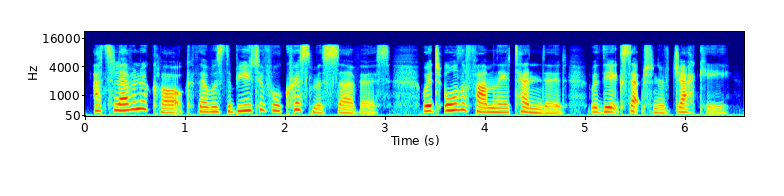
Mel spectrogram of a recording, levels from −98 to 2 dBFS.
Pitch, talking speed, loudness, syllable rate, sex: 215 Hz, 175 wpm, -19 LUFS, 6.1 syllables/s, female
